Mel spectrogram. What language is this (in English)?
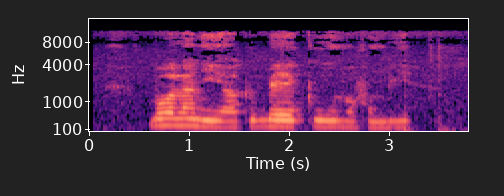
Bafia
